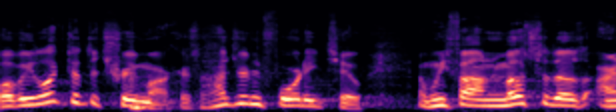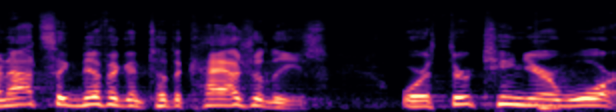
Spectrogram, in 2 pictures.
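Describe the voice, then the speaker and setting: On a very clean recording with a silent background, a man talks very fast in a high voice. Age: 60s. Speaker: Vietnam war veteran, former helicopter pilot. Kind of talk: congressional testimony. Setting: congressional hearing room. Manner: formal.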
